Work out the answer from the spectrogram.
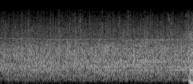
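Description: Dense, steady applause from the Beach Boys as members of Lady A bow to them at a tribute show, even throughout and ending on a short low thump.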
